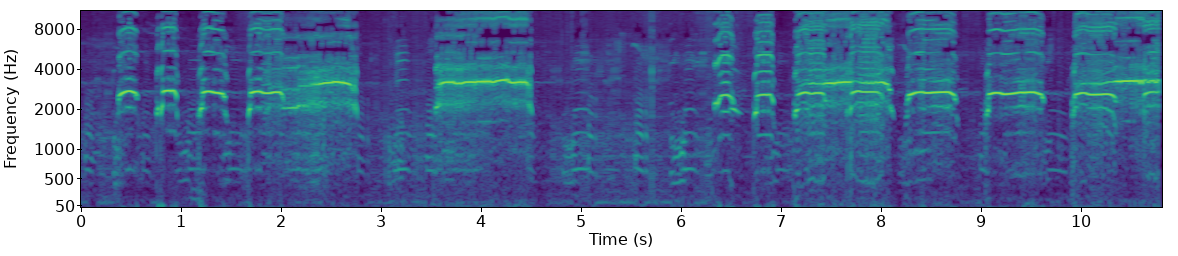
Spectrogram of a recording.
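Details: Osprey nestling, August 3, 2017, feeding itself on fish taken from a parent; quick sequences of short, sharp whistled chips broken by longer piercing squeals, loud and insistent throughout.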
